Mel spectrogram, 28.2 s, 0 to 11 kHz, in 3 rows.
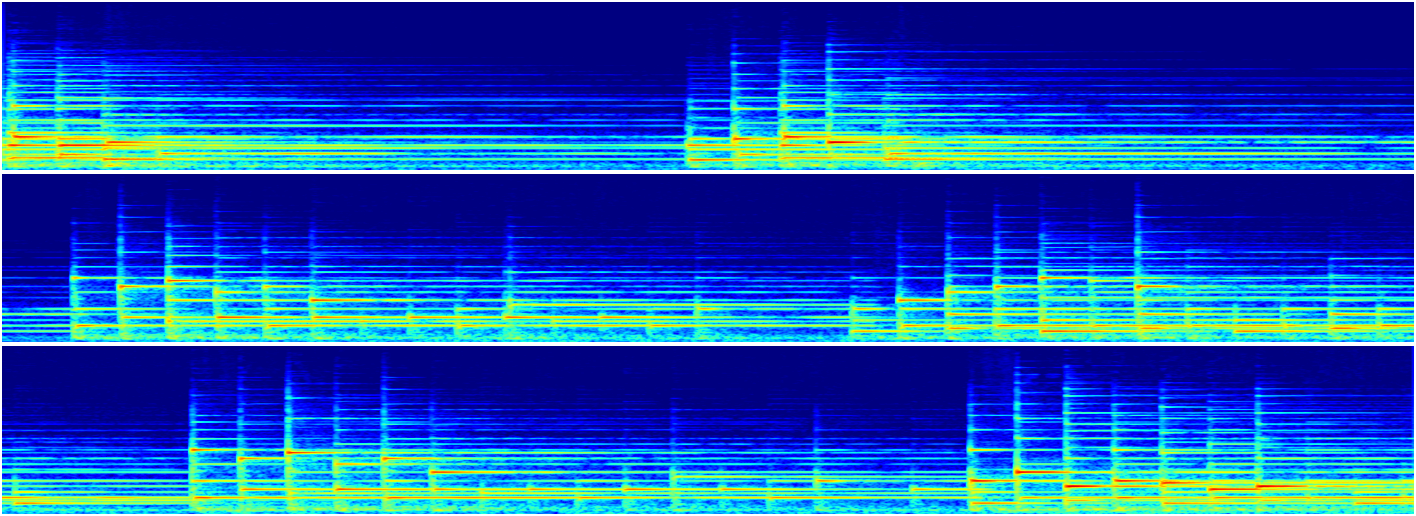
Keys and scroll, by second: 3.2 space, 7.7-8.7 typing, 9.7 Return, 14.9-16.3 typing, 16.8 Return, 23.7 Delete.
